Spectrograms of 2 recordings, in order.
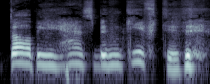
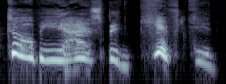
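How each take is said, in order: First: It is said in the speaker's normal voice. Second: It is said in a put-on character voice.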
